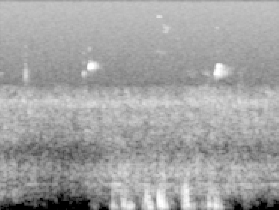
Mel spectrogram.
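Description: Near silence, with a quick run of faint, soft knocks about a second in and a few tiny high chirps.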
